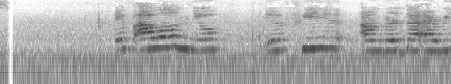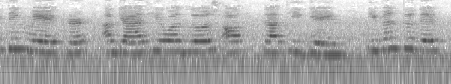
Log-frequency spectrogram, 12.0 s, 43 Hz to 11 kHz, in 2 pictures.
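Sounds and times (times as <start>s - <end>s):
girl singing: 1.6s - 12.0s.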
